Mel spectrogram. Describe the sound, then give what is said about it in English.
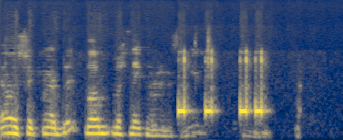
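Telephone keypad tones while dialing into a call, a quick series of short, faint beeps of varying pitch that thin out into a few separate presses toward the end. “I'm trying to dial in because I can't hear.”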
